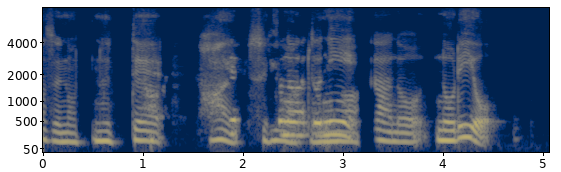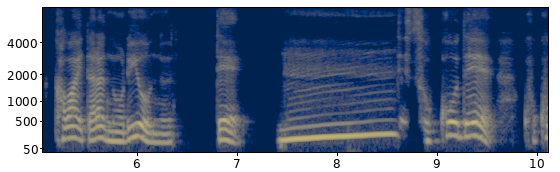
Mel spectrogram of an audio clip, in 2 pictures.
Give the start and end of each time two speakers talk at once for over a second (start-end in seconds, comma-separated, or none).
1.8-3.2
